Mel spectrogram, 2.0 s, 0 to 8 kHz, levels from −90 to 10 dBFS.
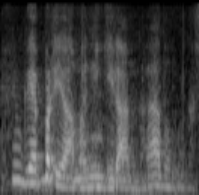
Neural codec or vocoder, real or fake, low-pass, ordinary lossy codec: codec, 24 kHz, 0.9 kbps, WavTokenizer, medium speech release version 1; fake; 7.2 kHz; none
